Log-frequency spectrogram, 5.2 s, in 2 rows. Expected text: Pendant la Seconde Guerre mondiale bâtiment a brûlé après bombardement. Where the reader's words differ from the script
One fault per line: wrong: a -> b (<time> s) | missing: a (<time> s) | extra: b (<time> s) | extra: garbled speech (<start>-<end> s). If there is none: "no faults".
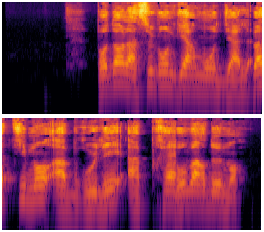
no faults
